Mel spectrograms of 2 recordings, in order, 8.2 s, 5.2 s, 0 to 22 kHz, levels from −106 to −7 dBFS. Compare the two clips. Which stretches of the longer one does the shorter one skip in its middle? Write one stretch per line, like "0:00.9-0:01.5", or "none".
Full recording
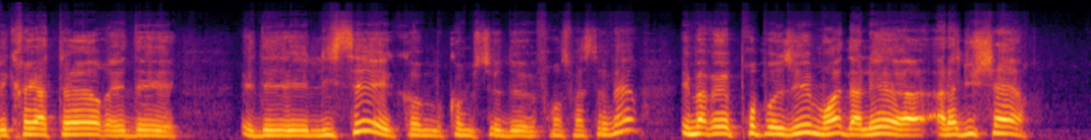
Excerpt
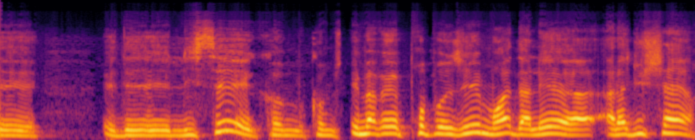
0:03.6-0:05.0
